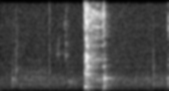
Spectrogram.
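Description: A person coughs once, a short loud cough with two quick pushes, about a second in.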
